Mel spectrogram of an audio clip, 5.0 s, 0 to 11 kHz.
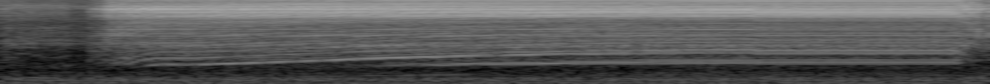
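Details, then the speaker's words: Sony EVS-1000E Hi8 video recorder (1989, Sony U-mechanism deck) under repair: high whirring in rewind rises in pitch as the reels speed up, with a rough scraping edge; the earlier grinding is gone, just a noisy tape transport in rewind. "uh well it's not making the gruning noise I guess it just makes that sort of noise in rewi"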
